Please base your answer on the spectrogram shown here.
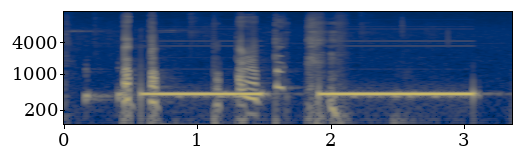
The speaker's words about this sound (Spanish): Primer tono. Segundo tono. Suena muy raro, ¿no? Dos tonos.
